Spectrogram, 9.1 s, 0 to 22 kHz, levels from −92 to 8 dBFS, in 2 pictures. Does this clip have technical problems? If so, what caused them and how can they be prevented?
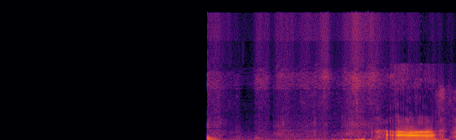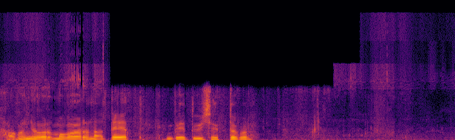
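Yes. From the start until 2.07 s there is an audio dropout to silence: pure silence, no room tone. Likely a lost input or stray mute. Check cables and mute states before recording.

From 3.94 s to the end, a call bitrate drop sets in. The rate falls from 32 to 9 kbps, and bandwidth narrows from 20 kHz to 8 kHz. The speech turns muffled and rough, bottoming out for about 2.7 s. A steadier network connection prevents it.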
